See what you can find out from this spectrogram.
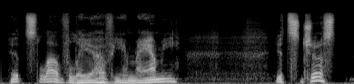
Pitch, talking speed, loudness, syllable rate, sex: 105 Hz, 100 wpm, -19 LUFS, 4.4 syllables/s, male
